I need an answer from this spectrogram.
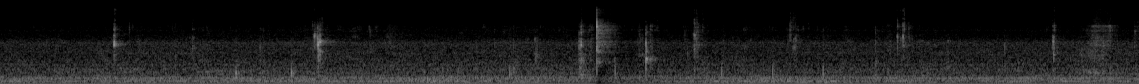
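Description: Close-up wet chewing and lip-smacking of someone eating soft food (mussels and rice) by hand: scattered short mouth clicks and smacks, the loudest about six seconds in. A steady low hum runs underneath.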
